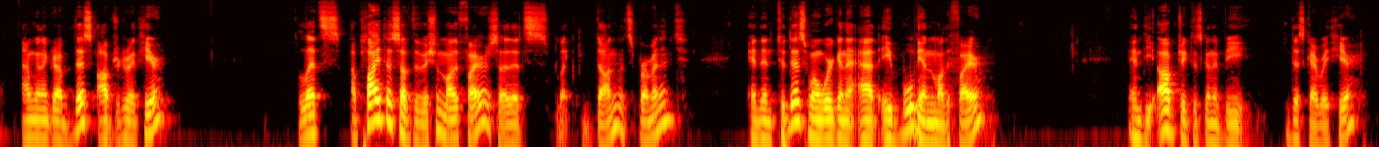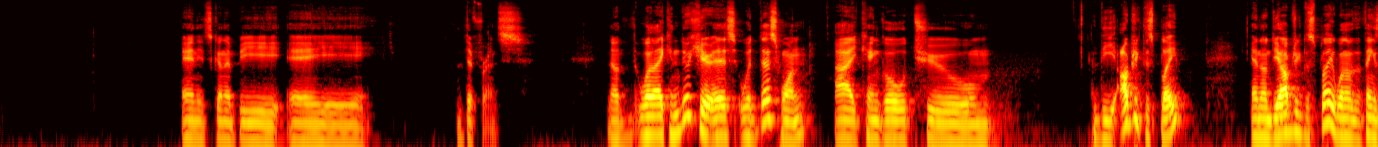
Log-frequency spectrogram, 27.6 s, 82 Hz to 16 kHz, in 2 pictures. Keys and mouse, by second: 0.7 middle click, 3.1-3.7 drag, 4.0-5.1 middle drag, 5.5-6.6 middle drag, 6.8 click, 7.5-9.9 drag, 10.4 middle drag, 13.3-14.4 middle drag, 16.7 click, 17.2 click, 17.9 click, 18.4 middle drag, 19.2 click, 20.5 middle drag, 21.6 middle click, 24.5 click.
